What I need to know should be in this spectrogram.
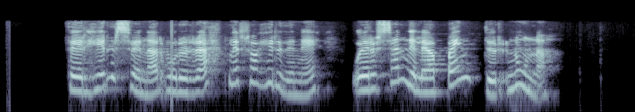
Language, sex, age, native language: Icelandic, female, 30-39, Icelandic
